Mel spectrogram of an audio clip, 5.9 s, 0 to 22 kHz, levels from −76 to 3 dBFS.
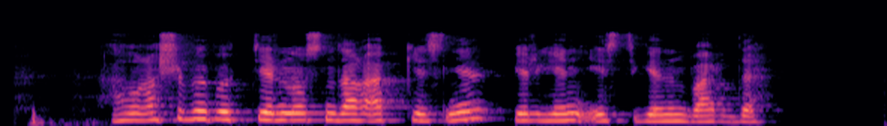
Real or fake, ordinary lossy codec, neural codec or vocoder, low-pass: real; none; none; 7.2 kHz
